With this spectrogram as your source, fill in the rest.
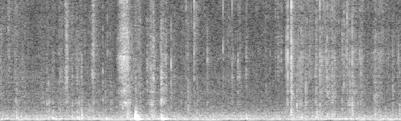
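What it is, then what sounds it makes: Crumbled gym chalk powder. Fingertips and long nails dig into loose pink-white gym chalk (magnesium carbonate) powder with small lumps in a white plastic tub, crushing it and letting it fall. A soft, crunchy patter runs throughout over a steady low hum, with a sharper crunch standing out near the middle and a few fainter ones after.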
